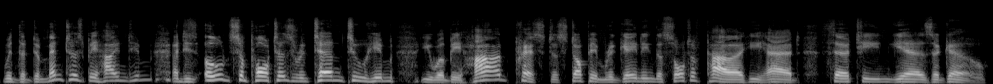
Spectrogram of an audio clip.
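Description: A calm, commanding elderly wizard who states each point in a cool, measured, unbending way, as a male narrator voices him. The voice sits a little raised and lively in pitch. It is recorded close and dry for a storybook. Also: no room sound, natural voice. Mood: firm.

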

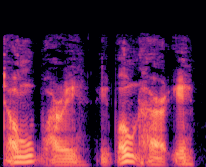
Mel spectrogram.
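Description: A man's voice: lowish voice, wildly swooping pitch, moderate pace, pushed and bright, slightly rough, no echo, exaggerated voice. A man voicing a kindly, bumbling giant of a teacher with a hesitant, folksy manner. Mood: patient. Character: kindly, gigantic rustic male teacher, cheerful and bumbling.

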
